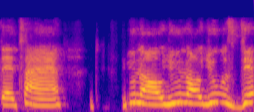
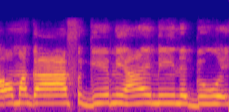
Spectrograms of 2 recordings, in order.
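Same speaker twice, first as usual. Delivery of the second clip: mock crying with pleading tone. Imitating criminals after the judge sentences them: imitating someone crying. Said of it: "Now you wanna cry".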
